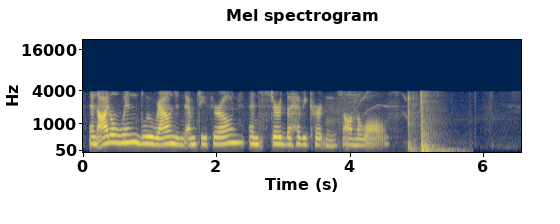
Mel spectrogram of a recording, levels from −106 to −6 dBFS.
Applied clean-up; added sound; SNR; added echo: none; Squeak / Slam; 13 dB; none.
